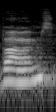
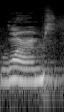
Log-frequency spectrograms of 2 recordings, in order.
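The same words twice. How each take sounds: First: The name is said with a German pronunciation. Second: The name is said with an American pronunciation. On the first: "the Germans would pronounce it Worms" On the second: "I'm American, so it's Worms"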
